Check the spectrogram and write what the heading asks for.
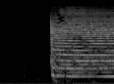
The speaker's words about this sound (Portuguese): Não é mais a troca do blues, é a corneta. corneta é a corneta do blues agora.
